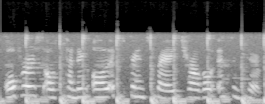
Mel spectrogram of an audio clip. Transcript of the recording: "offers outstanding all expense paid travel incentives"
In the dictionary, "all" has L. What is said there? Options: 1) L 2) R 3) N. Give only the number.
1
